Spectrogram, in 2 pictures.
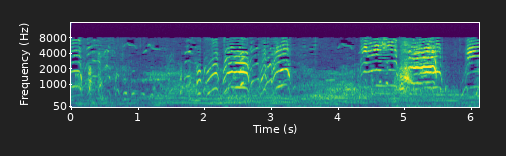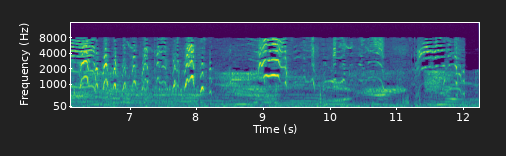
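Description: A group of hyenas calling over one another in quick runs of high, rising-and-falling whoops and cackles, with lower growls beneath, as they contest a kill with lions.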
